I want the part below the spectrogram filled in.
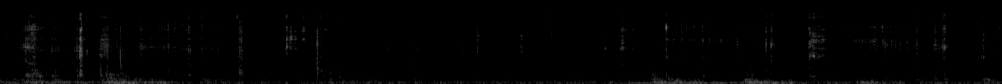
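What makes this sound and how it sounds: A metal blade scrapes brittle flakes off a solid white bar of soap. The result is a quiet, bright, crackling and crumbly scraping sound that comes in short, irregular bursts over a faint low rumble.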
